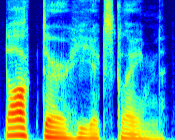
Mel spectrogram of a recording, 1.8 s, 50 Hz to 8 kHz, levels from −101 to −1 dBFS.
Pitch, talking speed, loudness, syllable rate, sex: 105 Hz, 105 wpm, -22 LUFS, 3.7 syllables/s, male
